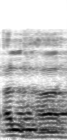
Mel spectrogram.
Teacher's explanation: ہا کو 2 حرکات لمبا کرنا ہے، اس کے بعد ایک یا کا نشان بنا ہوا ہے، یہ کھڑا زبر کے ساتھ یا آتی ہے۔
